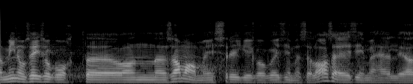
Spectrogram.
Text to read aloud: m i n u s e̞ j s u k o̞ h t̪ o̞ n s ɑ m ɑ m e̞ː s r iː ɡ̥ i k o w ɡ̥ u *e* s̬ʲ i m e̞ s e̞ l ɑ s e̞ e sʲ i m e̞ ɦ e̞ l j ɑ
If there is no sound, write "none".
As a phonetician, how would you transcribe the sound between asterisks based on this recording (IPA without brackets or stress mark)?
e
